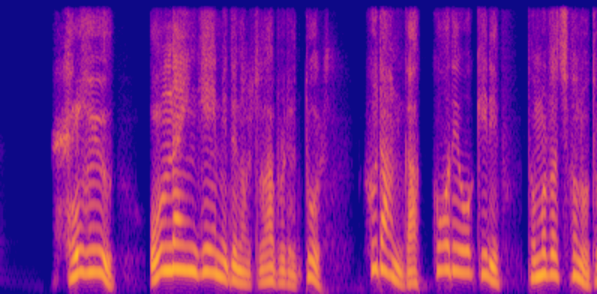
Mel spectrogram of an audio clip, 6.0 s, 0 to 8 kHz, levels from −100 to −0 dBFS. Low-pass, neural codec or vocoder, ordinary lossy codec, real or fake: 7.2 kHz; codec, 16 kHz in and 24 kHz out, 0.9 kbps, LongCat-Audio-Codec, four codebook decoder; none; fake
